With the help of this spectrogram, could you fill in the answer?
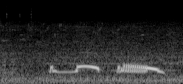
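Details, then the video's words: A thổ đồng type spotted dove gives one cooing phrase meant to lure caged birds into calling: a dipping note rising into a steady coo, then a longer, slightly falling coo, clear over a quiet background. "Cu gáy THỔ ĐỒNG GÁY GỌI kích bổi nhanh nổi hiệu quả"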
